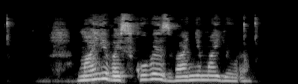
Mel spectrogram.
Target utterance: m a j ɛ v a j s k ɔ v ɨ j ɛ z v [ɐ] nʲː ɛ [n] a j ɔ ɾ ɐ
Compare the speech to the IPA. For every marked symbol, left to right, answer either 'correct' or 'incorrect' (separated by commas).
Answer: incorrect, incorrect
